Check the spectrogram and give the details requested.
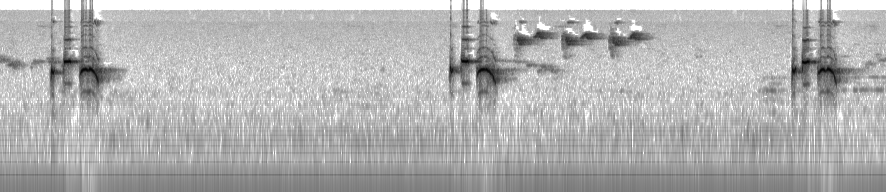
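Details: Sooty-headed bulbul call for luring birds, three chirpy phrases each ending in a falling whistle, spaced several seconds apart, with a brief run of high, thin twitters after the second.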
